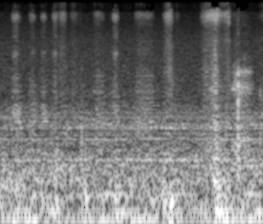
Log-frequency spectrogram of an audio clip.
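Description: A pencil draws the lines of lips on paper, making a run of short scratchy strokes, close and soft, in a quick uneven rhythm with no one talking.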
